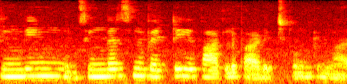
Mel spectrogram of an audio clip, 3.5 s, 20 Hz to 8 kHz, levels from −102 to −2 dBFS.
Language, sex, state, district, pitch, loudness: Telugu, female, Andhra Pradesh, Krishna, 205 Hz, -14 LUFS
